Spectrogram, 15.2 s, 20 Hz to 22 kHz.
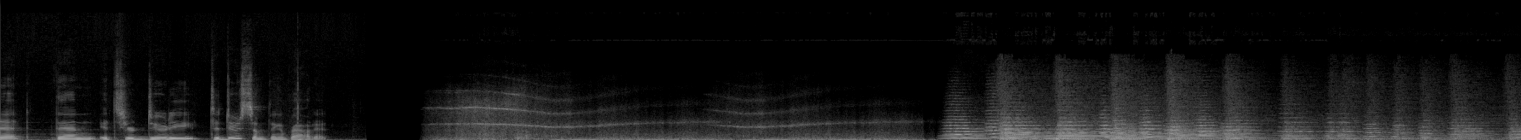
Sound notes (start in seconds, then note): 4.3 plane engine roars; 9.4 dramatic music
